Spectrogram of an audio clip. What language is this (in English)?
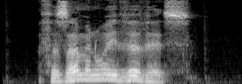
Kabyle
